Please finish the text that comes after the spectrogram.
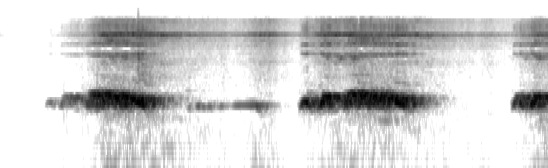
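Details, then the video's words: Northern Vietnam farm-bred male spotted dove giving its coo: two full, low, breathy coos roughly two seconds apart, the first followed by a quieter drawn-out tail, and a third coo beginning at the end. "chim cu gáy Tuyệt ĐỈnh miền bắc"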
